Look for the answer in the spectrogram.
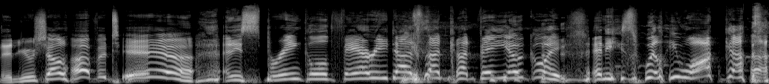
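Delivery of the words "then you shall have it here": grand, swooping storybook wizard voice. Asked to do the wizard voice while telling a story: wizard voice. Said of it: "do the wizard voice".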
